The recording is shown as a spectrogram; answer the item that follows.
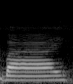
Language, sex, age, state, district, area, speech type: Goan Konkani, female, 30-45, Goa, Murmgao, rural, spontaneous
